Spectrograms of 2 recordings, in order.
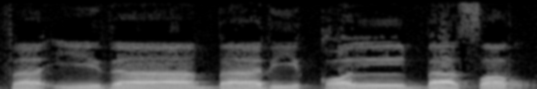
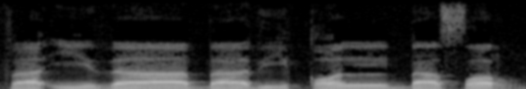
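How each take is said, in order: Both takes have the same delivery.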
